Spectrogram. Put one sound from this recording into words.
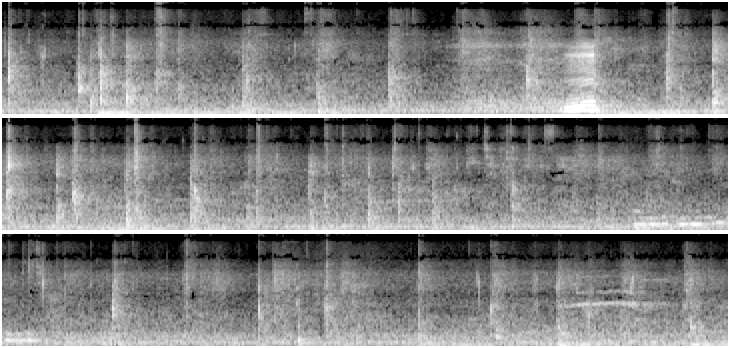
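Footsteps tap on stairs.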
